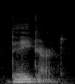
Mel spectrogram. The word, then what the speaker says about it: Descartes: descartes i've never read his name allowed before descartes descartes that's how you say yeah the cogido er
